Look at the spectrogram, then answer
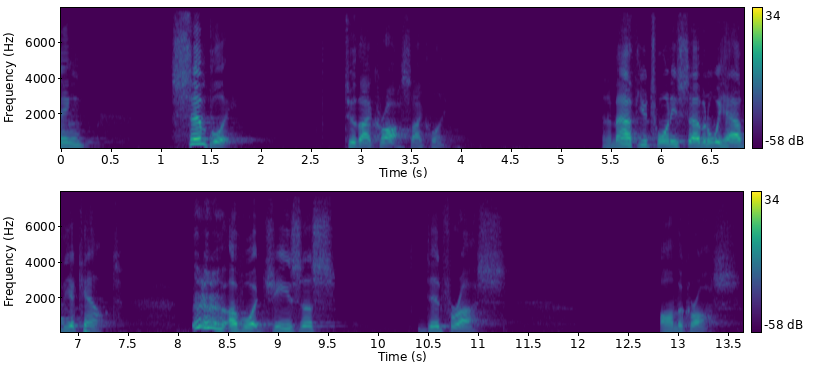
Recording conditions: large echoing room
